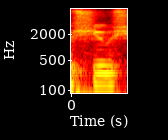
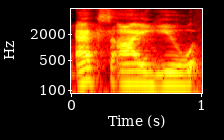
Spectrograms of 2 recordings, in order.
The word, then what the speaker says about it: Xiu: Uh if you don't know who Shoo is, if you're watching this, it's spelled X IU Xiu.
